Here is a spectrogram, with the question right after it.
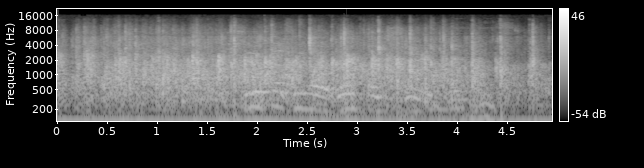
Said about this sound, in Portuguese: Eu trouxe uma torcida aí para puxar as palmas.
